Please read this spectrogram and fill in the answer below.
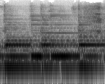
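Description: Cutaway acoustic guitar strummed, its chord ringing steadily between light strokes.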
